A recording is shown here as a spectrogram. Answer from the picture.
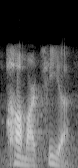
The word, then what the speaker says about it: hamartia: Amartia is sin. All right? Amartia. Some people pronounce it with an H because the A has an aspirant on it. Hamartia.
